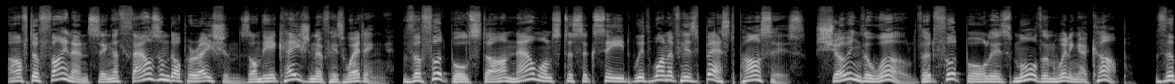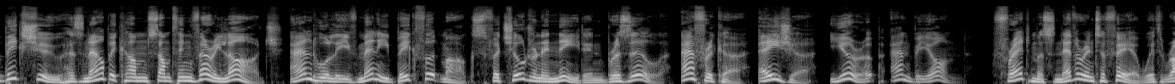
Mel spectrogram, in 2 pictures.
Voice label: narration

